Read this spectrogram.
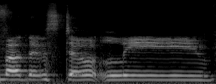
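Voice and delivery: drawn out slow, mock tragic; milk the kids' plea, very slowly; slow mock wail. Podcast host imitating the crying kids, slow and mock tragic. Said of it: "the kids run after the car saying".

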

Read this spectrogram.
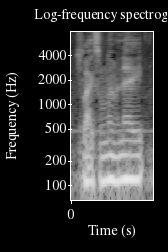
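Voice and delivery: low, calm stern host voice; Chris Hansen impression. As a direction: quietly tell him to sit. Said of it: "that Chris Hansen".

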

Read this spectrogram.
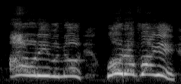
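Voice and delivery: very high-pitched angry ranting; retold outraged squawk; going off. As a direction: imitate a boss dismissing a nobody at the top of his range. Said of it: "He's just going off".

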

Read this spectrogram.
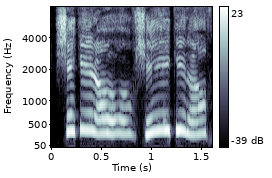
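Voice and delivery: pep-talk yourself up in a high singsong; chirpy high shake it off; high sing-song. Real, not acted.

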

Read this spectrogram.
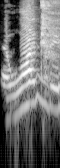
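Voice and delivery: normal talking voice

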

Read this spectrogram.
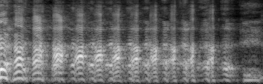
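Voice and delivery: loud open laugh at a friend's expense; hearty laugh. Real, not acted. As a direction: burst out laughing. Guest laughs about his friend.

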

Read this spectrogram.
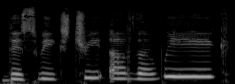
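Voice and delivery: slow drawn-out announcer voice. Pretend. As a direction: stretch it out like a show jingle. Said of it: "I know, that was good".

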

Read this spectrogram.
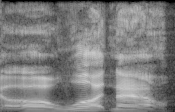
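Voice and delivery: muttered, low sarcastic grumble; sarcastic kid. Retold or imitated. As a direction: sigh it out like a fed-up kid. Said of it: "There's a lot of sarcasm".

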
